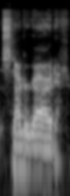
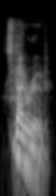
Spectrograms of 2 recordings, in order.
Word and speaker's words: Snuggerud: The Snuggergaard and Wood combo. I think it's too much. Snuggerud.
